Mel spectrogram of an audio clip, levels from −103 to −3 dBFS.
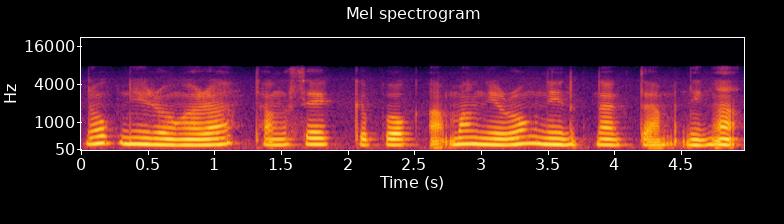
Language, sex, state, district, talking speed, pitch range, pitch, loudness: Garo, female, Meghalaya, West Garo Hills, 120 wpm, 200-220 Hz, 205 Hz, -15 LUFS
